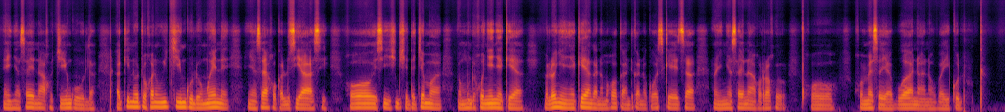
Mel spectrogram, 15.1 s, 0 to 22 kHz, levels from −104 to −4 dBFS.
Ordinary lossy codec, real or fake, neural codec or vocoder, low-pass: none; fake; autoencoder, 48 kHz, 128 numbers a frame, DAC-VAE, trained on Japanese speech; none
